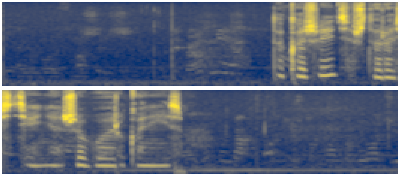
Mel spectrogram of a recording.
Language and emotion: Russian, sad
